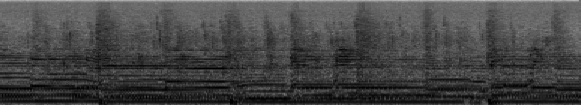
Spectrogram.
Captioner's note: applauding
